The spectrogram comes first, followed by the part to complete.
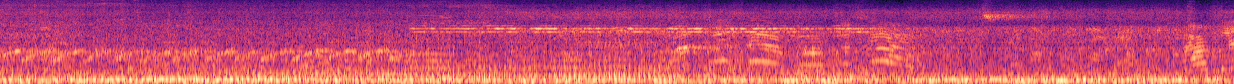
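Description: Street traffic noise with motorcycle engines running and people's voices calling out. A steady high tone sounds for a couple of seconds from about two seconds in.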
